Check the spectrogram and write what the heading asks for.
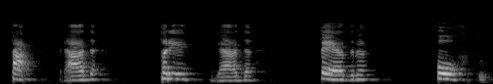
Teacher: E reparem que o P é uma consoante surda. Reparem que o P eu prendo os lábios, né, eles se encontram, eu prendo os lábios para pronunciar o P, né? Parada, pregada, pedra, porto, ó, os lábios se encontram.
